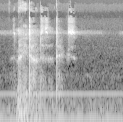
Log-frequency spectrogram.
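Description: A man whispering a few words, starting about a third of a second in and stopping about halfway through, over a steady faint hum.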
